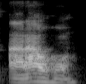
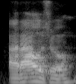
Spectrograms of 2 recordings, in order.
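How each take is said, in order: First: The J is said with a Spanish sound. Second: The J is said with a Portuguese sound. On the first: "if you say it in Spanish" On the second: "There's the actual Portuguese way"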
